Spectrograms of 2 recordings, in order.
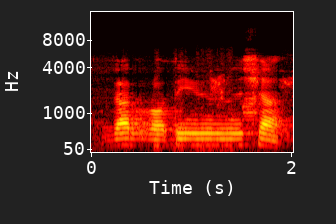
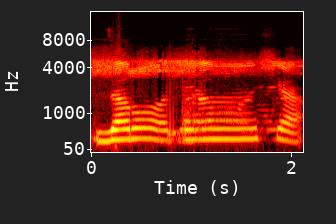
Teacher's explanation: Ya, jadi desisannya tidak ada. Bahkan dia suaranya menyebar, tersebar di rongga mulut. Karena dia huruf shin punya sifat tafashi. Tafashi itu menyebarnya suara di rongga mulut.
